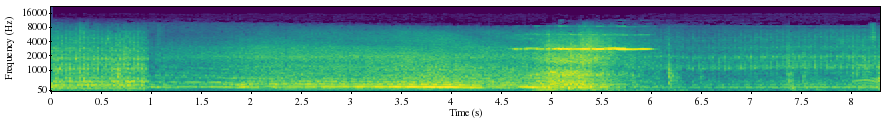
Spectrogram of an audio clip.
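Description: A car engine revs as a vehicle pulls away.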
